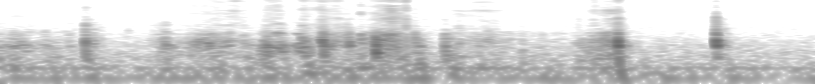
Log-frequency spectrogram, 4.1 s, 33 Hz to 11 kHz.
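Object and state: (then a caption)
Cardboard game box handled. A small, empty-looking printed cardboard Nintendo 64 game box for Jet Force Gemini is held in both hands and turned side to side while fingertips and nails scratch and rub its surface. The result is quiet, dry midrange scratching and soft rubbing with little bass or high end, broken by several short, sharp clicks that die away almost instantly.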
